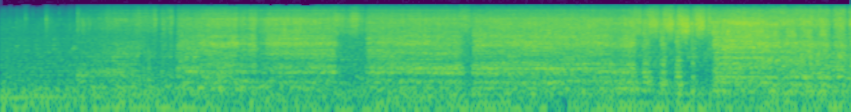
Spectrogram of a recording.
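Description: Water sprays from a hose and splashes onto the ground.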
